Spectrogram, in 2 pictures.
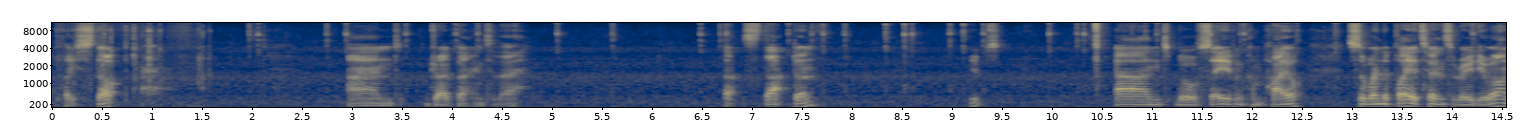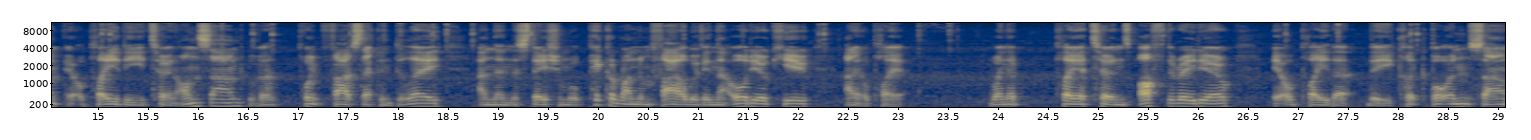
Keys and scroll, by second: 0.1-1.6 typing.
